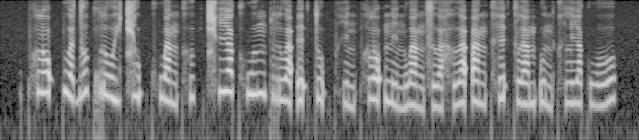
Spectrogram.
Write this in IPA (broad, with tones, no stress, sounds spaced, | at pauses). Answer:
pʰ l ɔ˦˥ ʔ p u˨˩ a̯ d ɤː˥˩ k̚ r oː˨˩ j t͡ɕ u˦˥ ʔ kʰ w a˨˩ ŋ kʰ ɯ˦˥ k̚ t͡ɕʰ i˥˩ a̯ kʰ w ɯ˥˩ ŋ p r u˧ a̯ ʔ e˥˩ ʔ t u˦˥ ʔ pʰ i˩˦ n pʰ l ɔ˥˩ ʔ n i˩˦ n w a˨˩ ŋ s ɯ˨˩ a̯ h ɯ˦˥ a̯ ʔ a˧ ŋ kʰ e˥˩ ʔ k l a˦˥ m ʔ u˨˩ n kʰ l i˧ a̯ k w oː˦˥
